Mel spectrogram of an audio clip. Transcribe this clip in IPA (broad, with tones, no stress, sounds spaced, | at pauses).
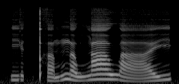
j ɪ˧ k̚ pʰ ɐ˨˥ m n̪ ɐ˨˧ w ŋ aː˥ w aː˨˥ j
